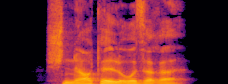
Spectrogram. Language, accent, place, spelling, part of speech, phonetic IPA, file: German, Germany, Berlin, schnörkellosere, adjective, [ˈʃnœʁkl̩ˌloːzəʁə], De-schnörkellosere.ogg
- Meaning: inflection of schnörkellos: 1. strong/mixed nominative/accusative feminine singular comparative degree 2. strong nominative/accusative plural comparative degree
